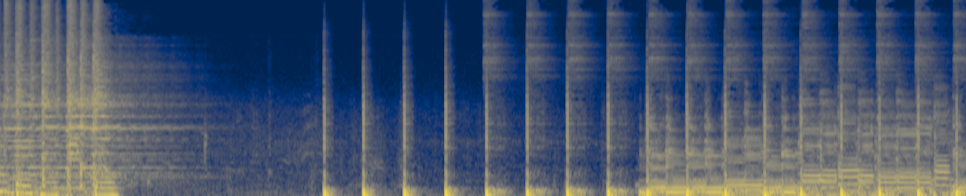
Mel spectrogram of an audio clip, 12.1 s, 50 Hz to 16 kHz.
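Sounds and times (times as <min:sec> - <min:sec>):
drum beat with sharp hits: 0:00.0 - 0:02.2, 0:04.0 - 0:12.0.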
